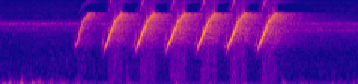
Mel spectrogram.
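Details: Black-naped monarch of the subspecies endemic to Taiwan calling: six bright rising whistles in rapid even succession, each sweeping sharply upward, with a continuous thin high-pitched drone behind and some low rumble before the calls.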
